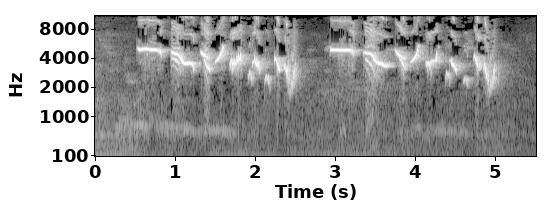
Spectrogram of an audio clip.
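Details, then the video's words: Singing caged Oriental magpie-robin, a decoy meant to draw rivals into a fight, delivering two close strophes of clear descending whistles and rapid chirpy notes, a faint low hum underneath. "Chòe than mồi hót hay quá!"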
